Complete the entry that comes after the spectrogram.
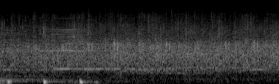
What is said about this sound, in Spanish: los aplausos que sea para Dios. Amén, amén, amén.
